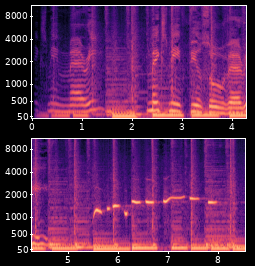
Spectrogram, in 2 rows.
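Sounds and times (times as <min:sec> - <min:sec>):
rhythmic instrumental accompaniment with a bouncy beat: 0:00.1 - 0:08.5
speech: 0:00.2 - 0:01.6, 0:02.3 - 0:04.8
person whistling a bright sliding melody: 0:05.4 - 0:08.5.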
